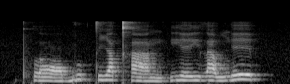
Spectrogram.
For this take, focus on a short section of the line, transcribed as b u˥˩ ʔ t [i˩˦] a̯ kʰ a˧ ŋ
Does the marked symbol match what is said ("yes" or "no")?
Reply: no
